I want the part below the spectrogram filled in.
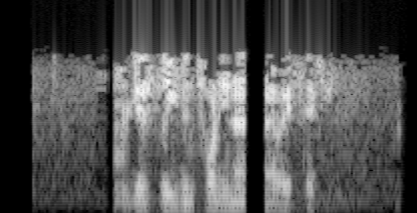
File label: Incident Tac 1, scanner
